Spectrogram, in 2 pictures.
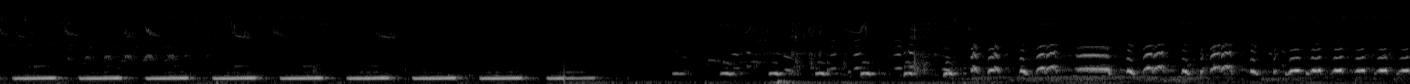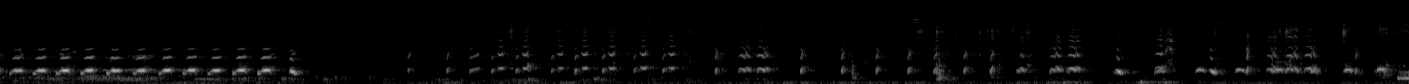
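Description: Recorded quail calls played through a loudspeaker as a trapping lure. The first six seconds are a steady series of low hoots, about two a second. After that come faster, higher-pitched pulsed calls, then sparser, scattered calls near the end.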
